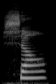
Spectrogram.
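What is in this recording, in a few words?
"xiao" Mandarin Chinese, first tone, pronunciation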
